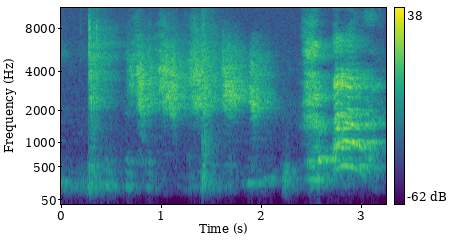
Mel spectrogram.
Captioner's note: laughs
